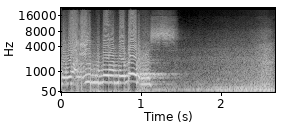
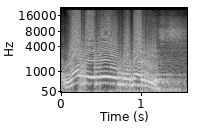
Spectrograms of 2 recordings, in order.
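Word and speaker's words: وابن المدرس: Ini dibacanya bukan wa ibnul Mudaris, tapi dibaca dua so, Wabnul Mudaris, gitu, ya.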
